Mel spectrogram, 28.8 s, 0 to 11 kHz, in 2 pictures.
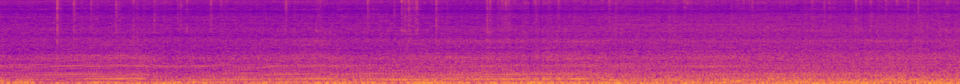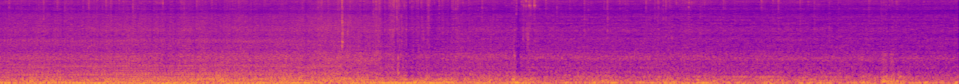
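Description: E90 BMW 335d's twin-turbo straight-six diesel heard inside the cabin, pulling through the gears: the engine note rises and drops back at each of several automatic upshifts in the first nine seconds or so. Then it runs on at a steady cruise under constant tyre and road noise, easing off about twenty seconds in.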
